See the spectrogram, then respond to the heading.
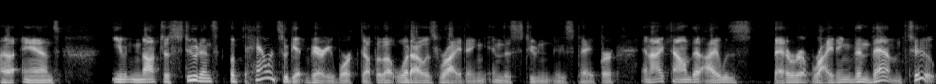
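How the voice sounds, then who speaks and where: This man has an unremarkable speaking voice with an American accent, a fairly low pitch, ordinary pitch variation and a fairly quick pace. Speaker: newspaper opinion editor. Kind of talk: casual interview.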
